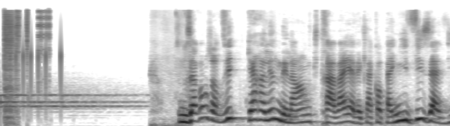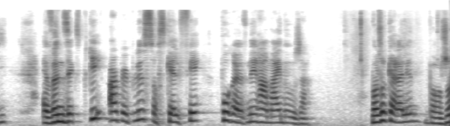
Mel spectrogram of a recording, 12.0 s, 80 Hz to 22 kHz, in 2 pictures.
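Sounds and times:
sharp glitchy clicks: 0.0s - 0.9s
electronic theme music: 0.0s - 2.0s.

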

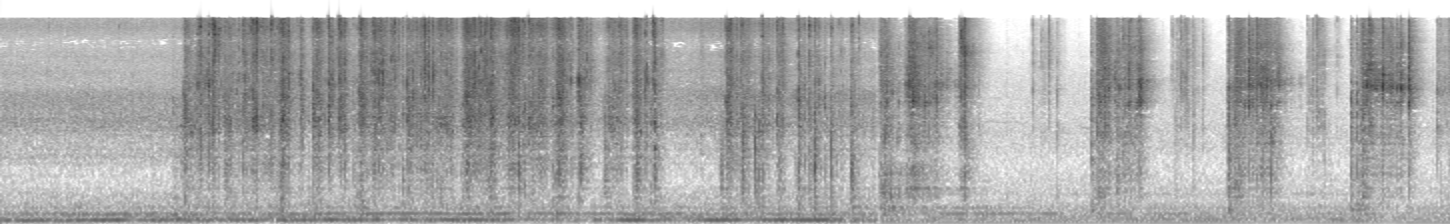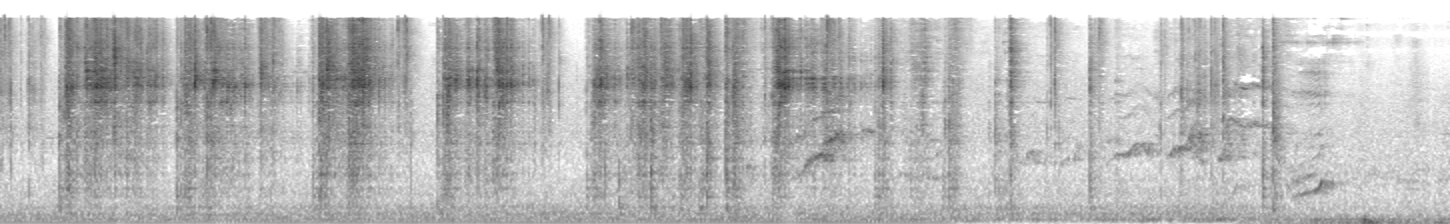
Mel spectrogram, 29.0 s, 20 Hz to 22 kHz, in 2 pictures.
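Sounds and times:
shells clattering in a metal wok: 1.7s - 25.6s, 26.3s - 27.3s.

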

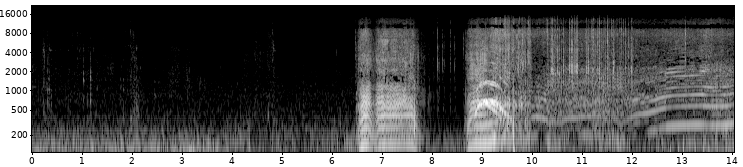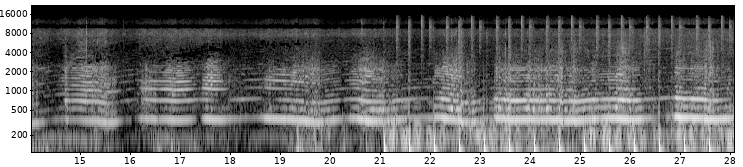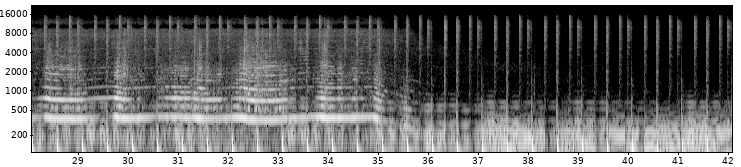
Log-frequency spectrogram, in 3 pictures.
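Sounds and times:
electric string trimmer whining: 6.4s - 37.0s.

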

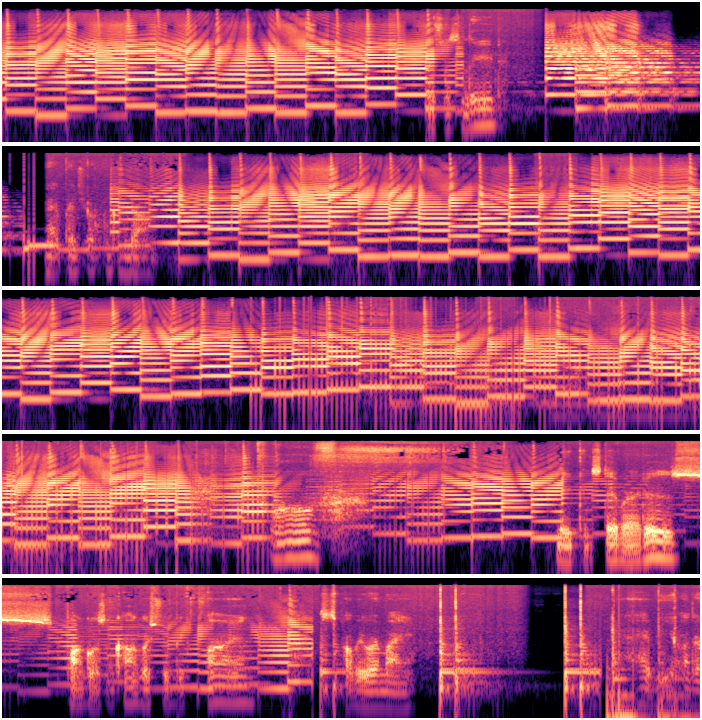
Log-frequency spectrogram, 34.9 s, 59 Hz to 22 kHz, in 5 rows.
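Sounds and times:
synthesizer arpeggio: 5.4s - 27.8s, 28.4s - 31.1s.

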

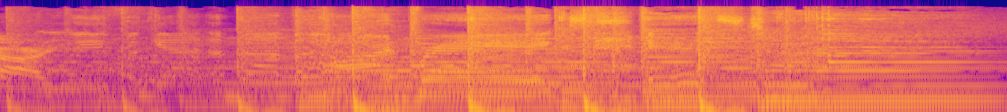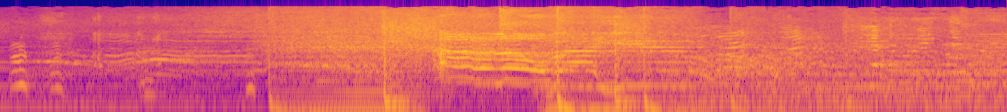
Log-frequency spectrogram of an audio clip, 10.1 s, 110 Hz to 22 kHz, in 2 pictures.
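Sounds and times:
pop music: 0.0s - 10.0s
excited children chattering: 8.2s - 10.0s.

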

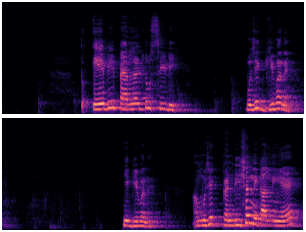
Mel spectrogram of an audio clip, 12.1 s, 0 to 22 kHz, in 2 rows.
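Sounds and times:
marker pen on whiteboard: 0.0s - 12.0s.

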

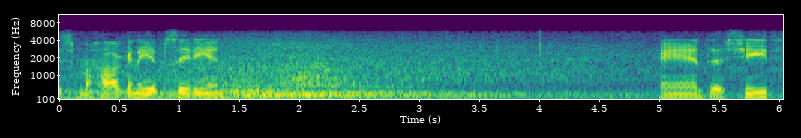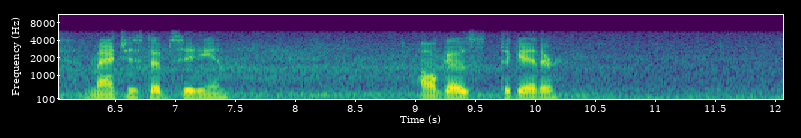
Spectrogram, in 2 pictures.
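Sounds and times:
passing road vehicle rushing: 0.0s - 5.4s.

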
